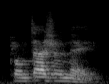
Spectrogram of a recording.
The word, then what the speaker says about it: Plantagenet: So we had Henri d'Anjou, and he became king, and this is the family Plantagenet. Correct my pronunciation, please.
